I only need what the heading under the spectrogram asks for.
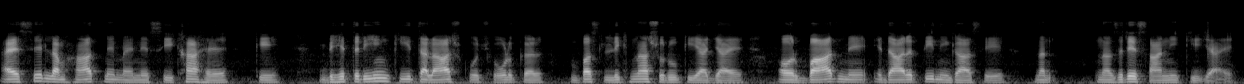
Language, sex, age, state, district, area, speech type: Urdu, male, 30-45, Delhi, North East Delhi, urban, spontaneous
